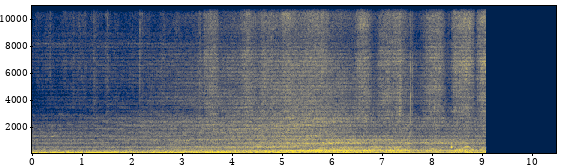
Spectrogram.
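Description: Braided rope being worked by hand into a knot, with light rubbing and scraping over a steady low outdoor rumble. The sound cuts off abruptly about nine seconds in.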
